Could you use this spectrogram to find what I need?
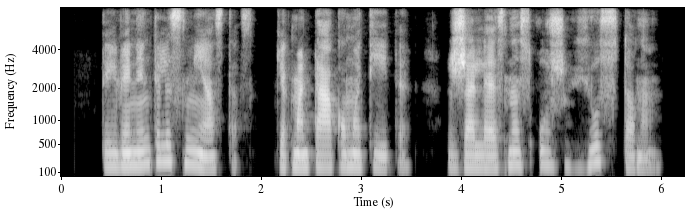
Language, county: Lithuanian, Šiauliai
